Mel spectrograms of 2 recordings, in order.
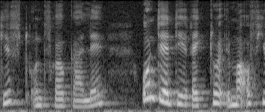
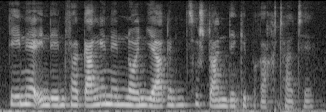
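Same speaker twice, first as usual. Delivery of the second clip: ordinary delivery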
